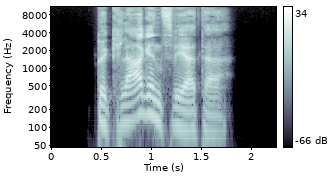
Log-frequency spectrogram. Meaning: 1. comparative degree of beklagenswert 2. inflection of beklagenswert: strong/mixed nominative masculine singular 3. inflection of beklagenswert: strong genitive/dative feminine singular
- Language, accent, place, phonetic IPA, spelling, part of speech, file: German, Germany, Berlin, [bəˈklaːɡn̩sˌveːɐ̯tɐ], beklagenswerter, adjective, De-beklagenswerter.ogg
